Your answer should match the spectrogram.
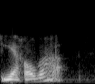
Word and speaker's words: Yehovah: I feel more confident today than when I wrote the book that at least what we know today is that in the Hebrew manuscripts, his name is pronounced Yehovah.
